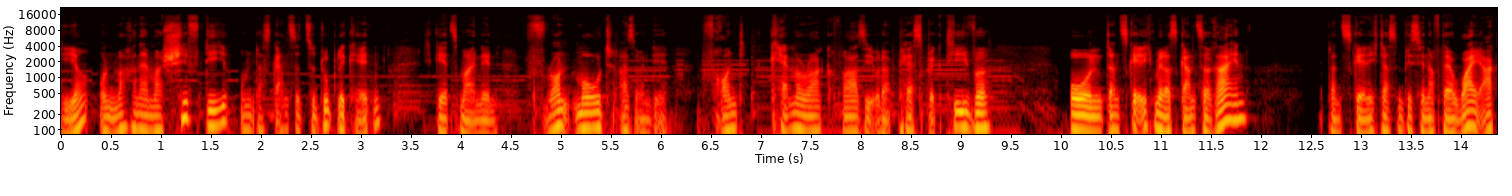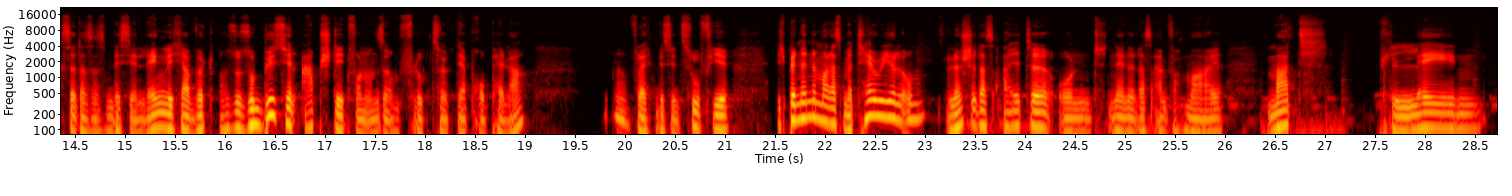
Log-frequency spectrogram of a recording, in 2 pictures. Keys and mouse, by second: 0.9 shift+d, 2.1 KP_1, 3.5 KP_1, 3.5 KP_4, 4.7-6.4 drag, 7.8 s, 10.1-12.5 middle drag, 13.0 s, 15.1-17.1 drag, 18.8 s, 20.0-26.8 drag.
